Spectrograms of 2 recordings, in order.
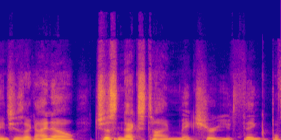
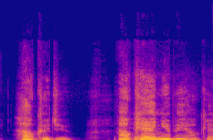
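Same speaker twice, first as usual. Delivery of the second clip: put-on crying voice, pitched higher; 7 semitones higher than usual. Retelling a brother-in-law breaking down crying about the speaker's son: imitating Rich crying. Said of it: "And he broke down crying".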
